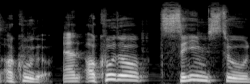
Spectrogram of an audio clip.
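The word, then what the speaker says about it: 悪童: why the kanji that has been reading is pronounced akudo and okudo seems to like commonly refers to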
